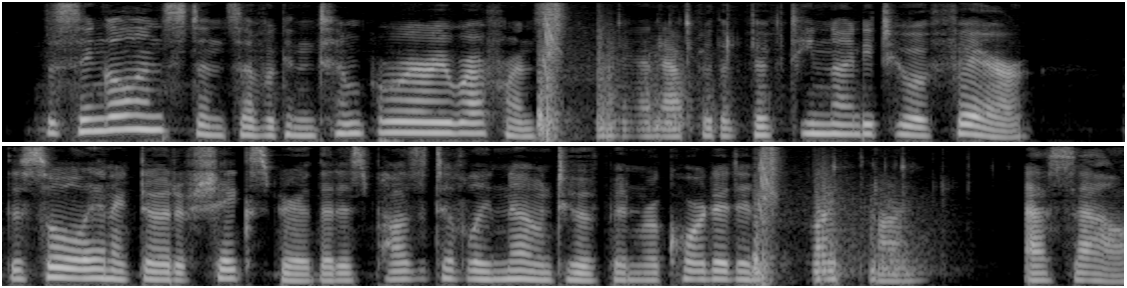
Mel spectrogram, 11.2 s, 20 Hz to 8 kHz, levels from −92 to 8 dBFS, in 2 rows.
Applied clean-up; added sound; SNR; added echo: neural mask model RNNoise.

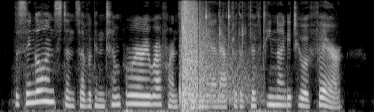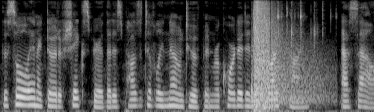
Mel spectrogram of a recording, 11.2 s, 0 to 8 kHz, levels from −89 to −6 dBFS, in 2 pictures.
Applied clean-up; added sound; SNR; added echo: none; Gunshot, gunfire; -2 dB; none.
